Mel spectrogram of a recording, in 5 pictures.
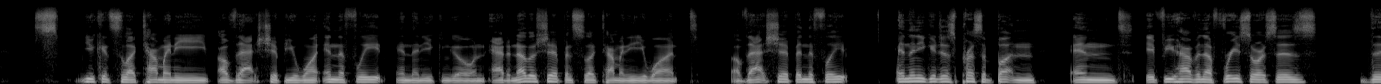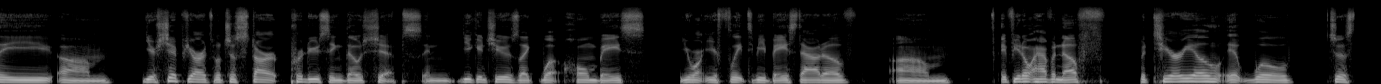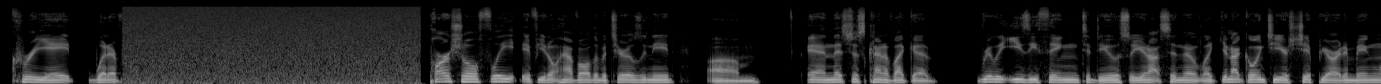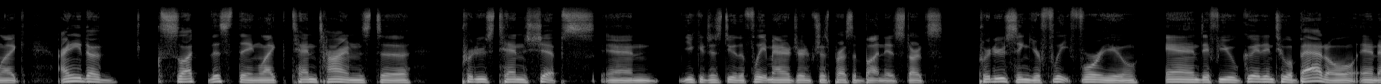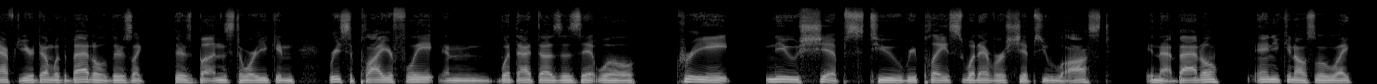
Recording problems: audio cutting out; filled with static; at 29 s for 3 s

